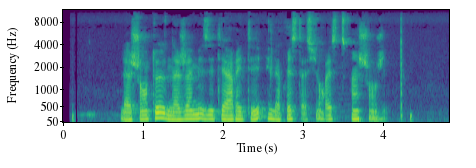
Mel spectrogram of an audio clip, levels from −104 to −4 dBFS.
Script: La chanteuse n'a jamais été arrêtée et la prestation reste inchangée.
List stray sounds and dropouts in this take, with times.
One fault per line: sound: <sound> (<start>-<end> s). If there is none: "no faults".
no faults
